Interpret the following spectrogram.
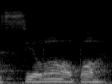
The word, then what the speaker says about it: صراط: that it is ihdina sirata. He pronounces it with a sin, for example.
